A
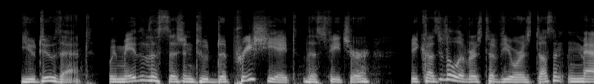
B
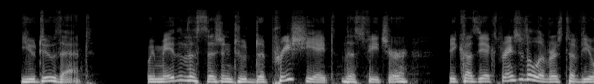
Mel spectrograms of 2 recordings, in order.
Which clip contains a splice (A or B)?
A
